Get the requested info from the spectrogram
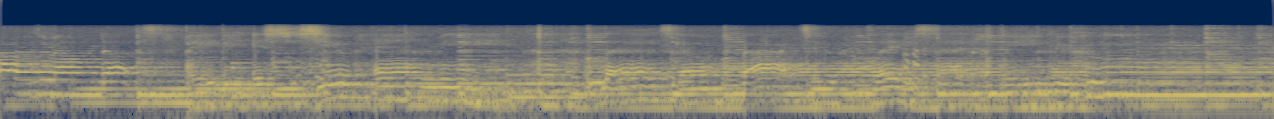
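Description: Live acoustic song: a male voice singing over a strummed acoustic guitar, with a bowed cello holding long low notes underneath.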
